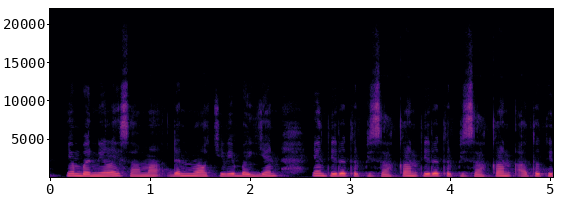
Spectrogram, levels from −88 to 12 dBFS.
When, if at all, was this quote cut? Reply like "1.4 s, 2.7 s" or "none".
3.7 s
